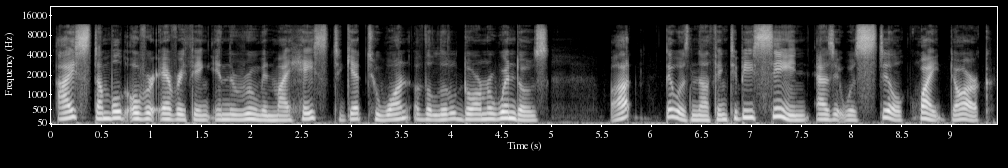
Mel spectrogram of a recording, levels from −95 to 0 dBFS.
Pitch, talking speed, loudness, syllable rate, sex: 175 Hz, 205 wpm, -17 LUFS, 5.4 syllables/s, female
